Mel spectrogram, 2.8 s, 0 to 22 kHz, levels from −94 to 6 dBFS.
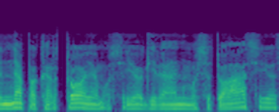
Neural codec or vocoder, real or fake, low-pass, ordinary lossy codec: codec, 16 kHz, 2 kbps, FunCodec, trained on LibriTTS, 25 frames a second; fake; 7.2 kHz; AAC, 32 kbps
